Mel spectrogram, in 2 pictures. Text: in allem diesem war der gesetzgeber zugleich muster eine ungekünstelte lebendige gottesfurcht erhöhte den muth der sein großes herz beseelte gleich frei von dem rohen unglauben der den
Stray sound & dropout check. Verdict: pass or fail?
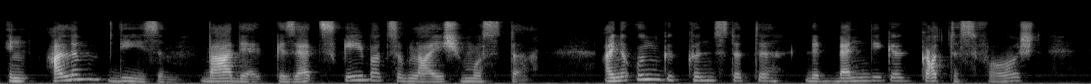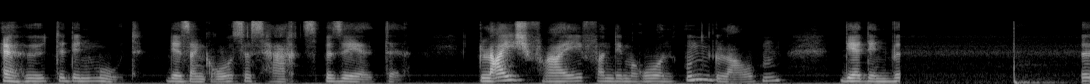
fail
